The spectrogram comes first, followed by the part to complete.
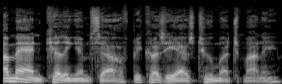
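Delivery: ordinary delivery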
